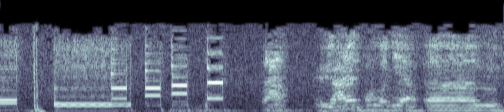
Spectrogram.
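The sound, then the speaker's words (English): A quick run of telephone keypad tones, about half a dozen short electronic beeps in close succession as someone dials a phone number to call their own missing phone, followed by a person talking. “What is the number? La la la. Calling it right now?”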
